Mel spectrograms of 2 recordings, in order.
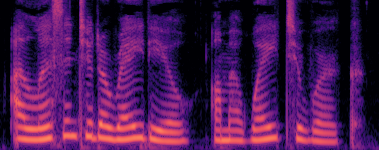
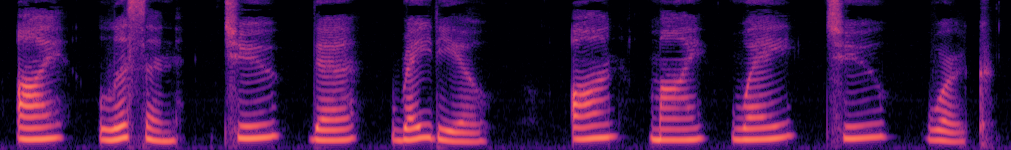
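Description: First: Said in the usual way. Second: Slow, word by word; slow reading. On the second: Shown as a demonstration. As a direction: read it slowly once for learners. (慢读一遍) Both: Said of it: "好，慢读一遍".

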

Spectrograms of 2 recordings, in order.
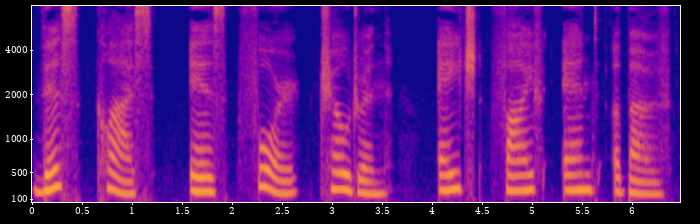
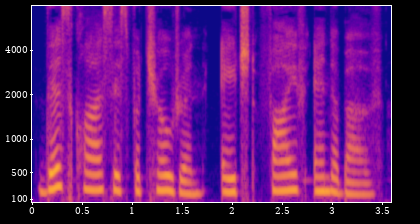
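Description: First: Word by word for repeating; slow model sentence with evenly spaced words; slow read-along. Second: Said in the usual way. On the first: Shown as a demonstration. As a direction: lead learners through it slowly. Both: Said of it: "跟我慢读一遍".

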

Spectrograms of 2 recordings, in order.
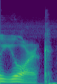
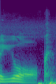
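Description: First: "York" with a hooked-back r. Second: "York" as "yawk", no r; 不卷舌. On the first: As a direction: curl the tongue on "York". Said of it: "舌头往回一勾就好了". (美式 York，舌头往回勾) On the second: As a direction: keep the tongue uncurled on "York". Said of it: "没有卷舌". (英式 York，不卷舌) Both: Shown as a demonstration.

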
